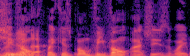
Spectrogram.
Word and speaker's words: bon vivant: Because bon vivant actually is the way you pronounce it.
